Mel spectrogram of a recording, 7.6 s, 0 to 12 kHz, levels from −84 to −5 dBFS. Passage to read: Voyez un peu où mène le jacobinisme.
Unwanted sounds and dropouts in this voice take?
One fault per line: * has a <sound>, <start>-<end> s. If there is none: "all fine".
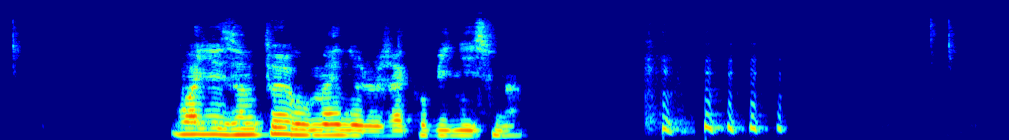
* has a laugh, 4.8-5.9 s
